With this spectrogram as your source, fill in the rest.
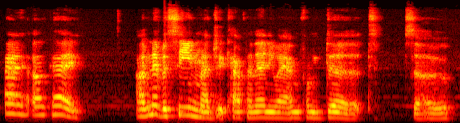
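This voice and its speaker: A woman's voice: lowish voice, animated, moderate pace, poor audio. Curious woman playing a tabletop game. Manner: curious, questioning. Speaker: player. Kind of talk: casual tabletop play.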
